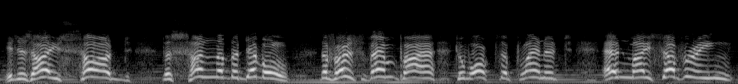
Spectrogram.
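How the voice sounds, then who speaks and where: An actor playing an aged, sickly male vampire, bitter and grandiose, in theatrical, declamatory radio horror style. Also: extremely high pitch. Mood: exalted anguish. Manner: theatrical, declamatory, drawn-out phrasing. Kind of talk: radio horror play acting. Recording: thin phone-like band-limited audio with music.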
